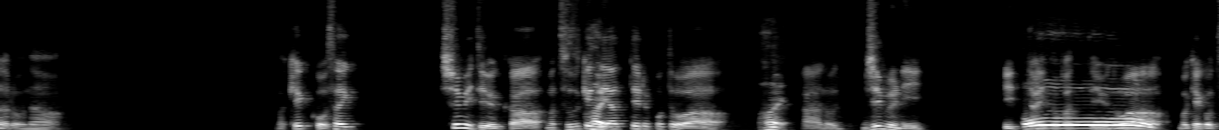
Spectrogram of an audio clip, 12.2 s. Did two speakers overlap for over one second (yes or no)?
yes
